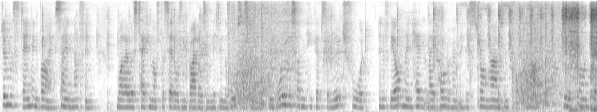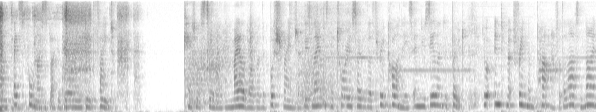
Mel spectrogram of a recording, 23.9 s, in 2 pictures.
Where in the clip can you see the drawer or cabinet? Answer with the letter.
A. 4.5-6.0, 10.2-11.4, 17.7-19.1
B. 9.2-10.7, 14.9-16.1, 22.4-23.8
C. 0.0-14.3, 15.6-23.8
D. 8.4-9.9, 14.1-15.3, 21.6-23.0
A.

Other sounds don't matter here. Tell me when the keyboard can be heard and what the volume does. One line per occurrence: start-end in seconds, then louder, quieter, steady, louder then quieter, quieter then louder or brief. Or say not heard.
not heard.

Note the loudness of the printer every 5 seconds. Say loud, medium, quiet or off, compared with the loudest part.
quiet, quiet, loud, quiet, quiet.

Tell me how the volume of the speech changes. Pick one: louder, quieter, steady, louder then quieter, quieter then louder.
steady.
